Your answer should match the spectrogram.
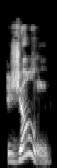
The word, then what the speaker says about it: John: yeah but he said his name is spelled John J O hn but he pronounces it Jean and because he was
